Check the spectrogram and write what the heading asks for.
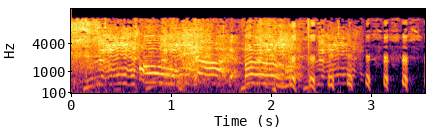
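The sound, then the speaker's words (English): Loud goat bleating: several long, quavering cries with a shaky, nasal waver, trailing off into a quick series of short stuttering bursts. “Do you guys have goats in Pennsylvania?”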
